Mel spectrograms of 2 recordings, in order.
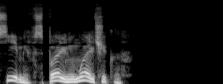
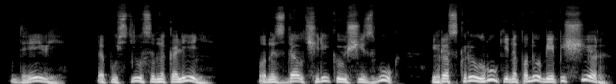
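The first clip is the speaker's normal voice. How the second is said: plain reading voice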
